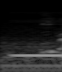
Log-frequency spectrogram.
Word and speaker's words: echo: इको, इको मैंने यहाँ लिखा है, इको मीन्स गूंज। इसको ईचो भी पढ़ेंगे, इसको हम प्रोनाउंस करेंगे इको।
